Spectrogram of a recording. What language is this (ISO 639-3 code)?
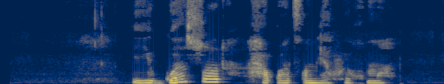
kbd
